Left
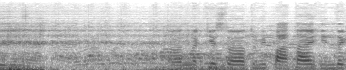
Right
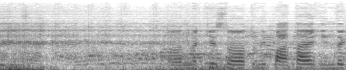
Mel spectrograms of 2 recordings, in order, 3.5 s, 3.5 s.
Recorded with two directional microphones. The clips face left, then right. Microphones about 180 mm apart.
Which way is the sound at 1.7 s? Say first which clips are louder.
Left 1 dB; 10° left (ahead or behind).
